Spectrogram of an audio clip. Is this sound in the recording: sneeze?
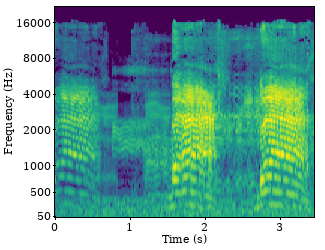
no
